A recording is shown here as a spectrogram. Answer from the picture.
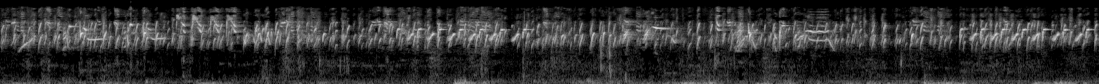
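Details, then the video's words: Goldfinch singing for eleven seconds without pause, a rapid jumble of bright chirps, liquid twitters and brief buzzy rolls, high and energetic throughout, offered as a model for teaching goldfinches to sing. "training the goldfinch to sing"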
